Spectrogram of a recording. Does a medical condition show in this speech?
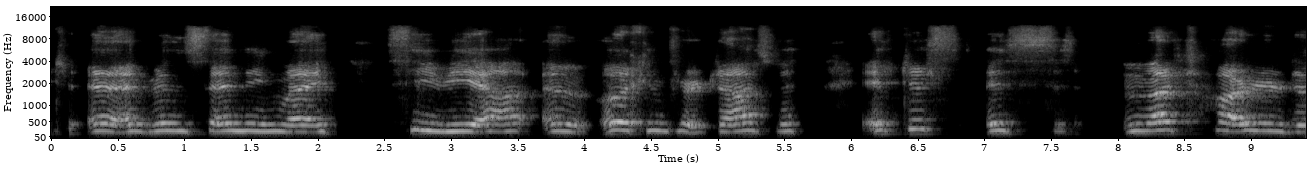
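Yes: cerebral palsy; forceps birth injury.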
